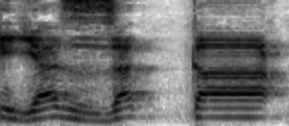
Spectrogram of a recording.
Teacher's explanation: کاف کو لمبا کریں گے، کھڑی زبر ہے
